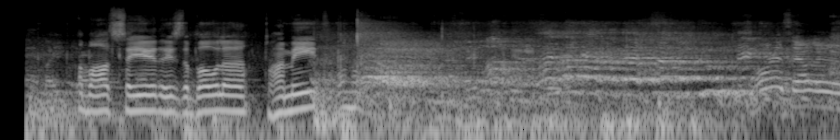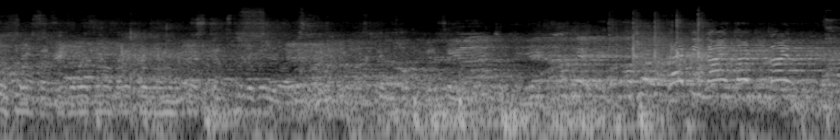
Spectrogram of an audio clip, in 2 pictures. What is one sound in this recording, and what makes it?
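Men talk and call out to one another in a large echoing hall.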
